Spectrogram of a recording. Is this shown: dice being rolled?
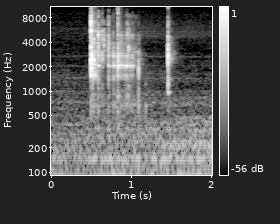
yes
